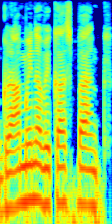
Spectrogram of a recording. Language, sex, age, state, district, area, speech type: Telugu, male, 30-45, Andhra Pradesh, Vizianagaram, urban, spontaneous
